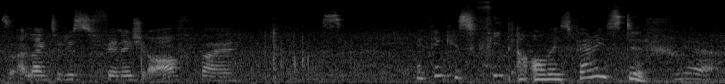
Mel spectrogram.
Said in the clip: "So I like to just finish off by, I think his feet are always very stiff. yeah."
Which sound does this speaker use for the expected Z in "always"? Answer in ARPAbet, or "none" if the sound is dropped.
Z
